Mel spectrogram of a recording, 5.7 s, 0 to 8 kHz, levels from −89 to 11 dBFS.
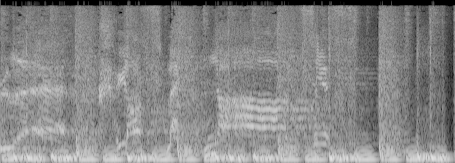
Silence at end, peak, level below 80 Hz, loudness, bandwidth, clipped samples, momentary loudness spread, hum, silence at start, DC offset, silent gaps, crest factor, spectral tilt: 0 s; 0 dBFS; -14 dBFS; -8 LUFS; 7.4 kHz; 0.3%; 4 LU; none; 0 s; under 0.1%; none; 8 dB; -4.5 dB/octave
